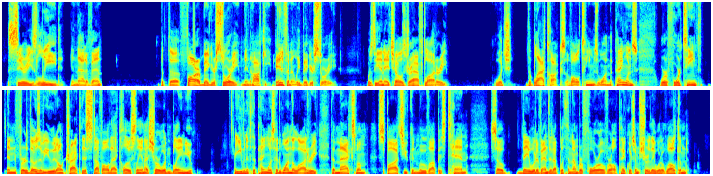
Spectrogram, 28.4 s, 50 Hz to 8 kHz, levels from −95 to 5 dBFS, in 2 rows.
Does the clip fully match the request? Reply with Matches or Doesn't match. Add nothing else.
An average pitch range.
Matches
